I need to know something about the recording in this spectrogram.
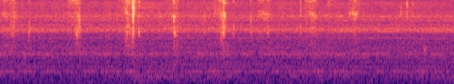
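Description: A few faint, light clicks as fingers handle the screw of a shop-made expanding mandrel held in a lathe chuck.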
